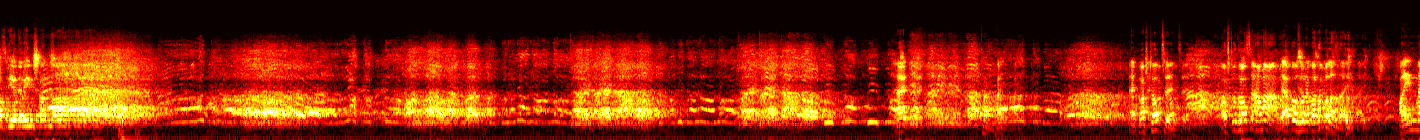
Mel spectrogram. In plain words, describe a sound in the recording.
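A man chants and preaches loudly and with feeling into a microphone, his voice ringing through loudspeakers.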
